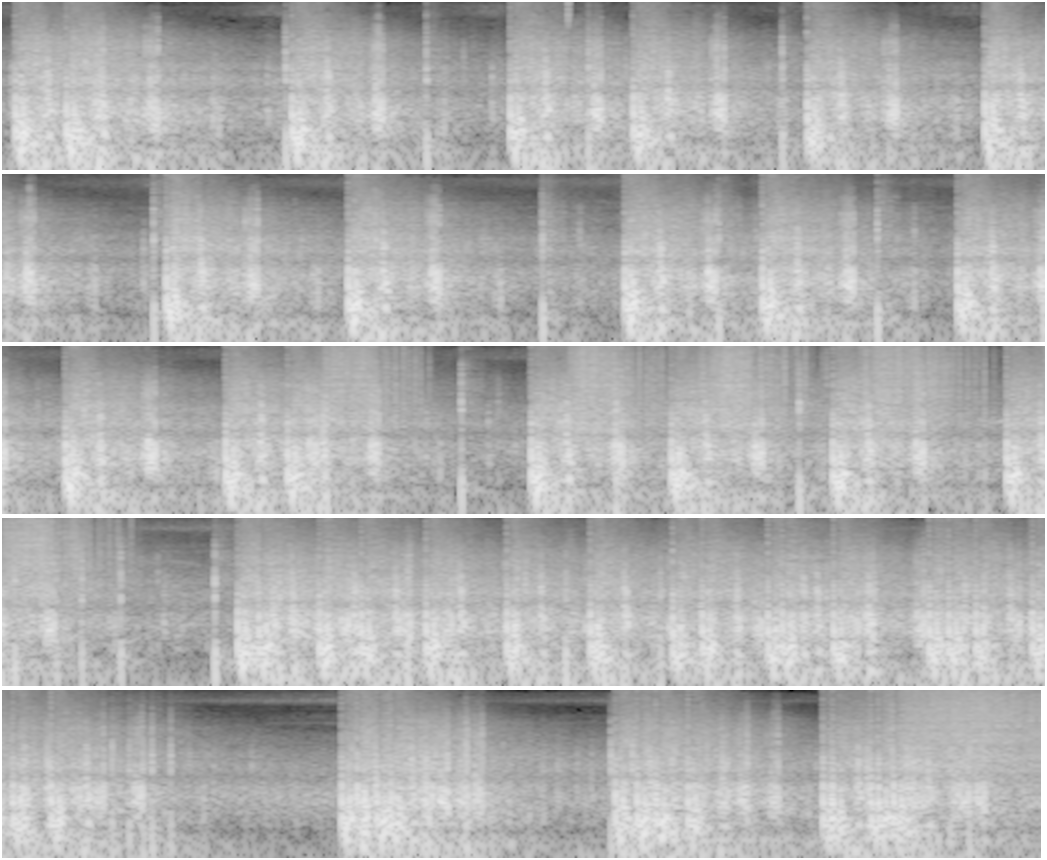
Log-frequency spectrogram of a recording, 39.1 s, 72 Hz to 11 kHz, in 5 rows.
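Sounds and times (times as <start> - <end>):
fireworks cake bangs: 9.0 - 32.7, 37.5 - 39.0.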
